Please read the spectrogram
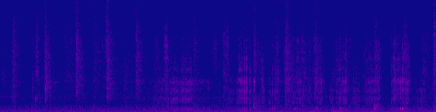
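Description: Faint eating sounds of a mouthful of cornstarch being chewed, scattered short crunching clicks, with a metal spoon scraping in the bowl.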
